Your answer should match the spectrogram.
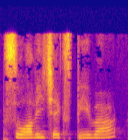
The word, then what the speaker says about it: Slavíček zpívá: It's not Slavíček zpívá, the nightingale is singing, but it's pronounced a little bit differently, isn't it? – Slavíček zpívá.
